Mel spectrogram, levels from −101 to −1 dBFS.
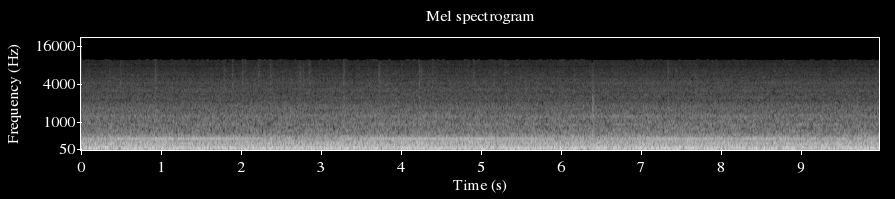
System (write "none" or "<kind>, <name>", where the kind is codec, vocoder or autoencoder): none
